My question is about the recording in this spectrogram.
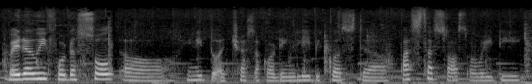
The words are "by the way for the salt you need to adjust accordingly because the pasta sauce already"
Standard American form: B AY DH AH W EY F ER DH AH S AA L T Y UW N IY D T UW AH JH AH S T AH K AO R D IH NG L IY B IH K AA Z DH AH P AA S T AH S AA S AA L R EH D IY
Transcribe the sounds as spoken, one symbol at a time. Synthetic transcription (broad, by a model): B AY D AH W EY F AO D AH S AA L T Y UW N IY D T UW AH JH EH S AH K AO D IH NG L IY B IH K AA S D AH P AA S T AH S AA S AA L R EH D IY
